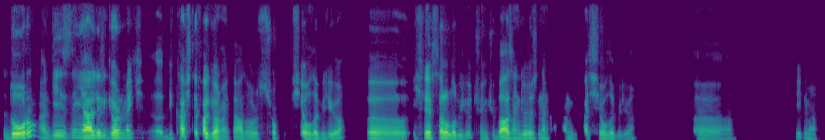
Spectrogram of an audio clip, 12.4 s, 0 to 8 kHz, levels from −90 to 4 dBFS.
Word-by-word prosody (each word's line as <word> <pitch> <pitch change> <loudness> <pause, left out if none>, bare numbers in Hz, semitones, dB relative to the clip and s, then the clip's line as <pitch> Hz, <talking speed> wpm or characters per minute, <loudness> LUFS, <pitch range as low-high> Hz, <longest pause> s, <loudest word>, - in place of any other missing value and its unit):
Doğru 140 - +7
hani 130 -1 -11
gezdiğin 135 +3 -7
yerleri 145 +1 +7
görmek, 145 0 -1
eee, - - -8
birkaç 130 +2 -5
defa 145 - +2
görmek 110 -6 0
daha 110 0 -7
doğrusu 105 -1 -12
çok 120 -1 -10 0.2
şey 120 - -6
olabiliyor, 115 0 -5 0.4
eee, 110 -2 -4
işlevsel 115 0 0
olabiliyor 115 +6 -1
çünkü 120 -2 -20
bazen 120 +3 +3
gözünden 120 0 -7
kaçan 115 0 -21
birkaç 110 -2 -14
şey 125 - -9
olabiliyor. 110 -3 -12 1.0
Eee. 105 -2 -15 1.0
Değil 135 +1 -20
mi? 100 -6 -19
120 Hz, 130 wpm, -21 LUFS, 110-130 Hz, 1.0 s, Doğru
